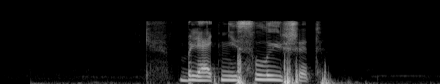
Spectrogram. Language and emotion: Russian, angry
